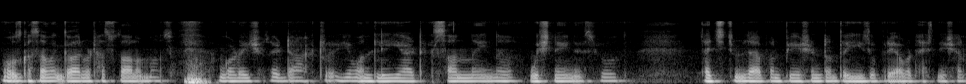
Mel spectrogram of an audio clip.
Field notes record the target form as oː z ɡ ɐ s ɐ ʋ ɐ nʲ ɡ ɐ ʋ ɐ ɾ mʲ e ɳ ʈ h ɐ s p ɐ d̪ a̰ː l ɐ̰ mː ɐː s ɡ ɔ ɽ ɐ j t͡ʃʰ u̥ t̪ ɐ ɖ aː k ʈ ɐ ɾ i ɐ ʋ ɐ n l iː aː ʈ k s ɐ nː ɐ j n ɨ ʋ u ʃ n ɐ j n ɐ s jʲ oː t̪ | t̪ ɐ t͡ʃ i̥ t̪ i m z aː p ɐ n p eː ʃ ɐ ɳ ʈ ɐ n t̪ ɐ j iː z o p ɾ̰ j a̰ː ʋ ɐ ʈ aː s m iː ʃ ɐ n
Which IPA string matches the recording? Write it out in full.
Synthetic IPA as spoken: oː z ɡ ɐ s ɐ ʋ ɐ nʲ ɡ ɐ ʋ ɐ ɾ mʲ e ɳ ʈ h ɐ s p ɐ t̪ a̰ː l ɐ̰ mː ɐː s ɡ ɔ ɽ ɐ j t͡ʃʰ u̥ t̪ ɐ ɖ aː k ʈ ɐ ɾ j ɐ ʋ ɐ n l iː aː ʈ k s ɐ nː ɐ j n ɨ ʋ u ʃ n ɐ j n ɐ s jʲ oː t̪ | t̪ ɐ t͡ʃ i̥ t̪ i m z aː p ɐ n p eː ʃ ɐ ɳ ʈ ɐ n t̪ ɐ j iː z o p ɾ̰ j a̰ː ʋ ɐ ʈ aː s n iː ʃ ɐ n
